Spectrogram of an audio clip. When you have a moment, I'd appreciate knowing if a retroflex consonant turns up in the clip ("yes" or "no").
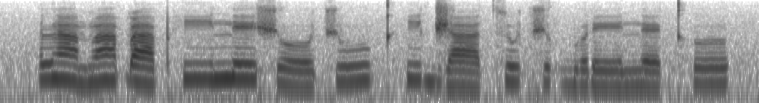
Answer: no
